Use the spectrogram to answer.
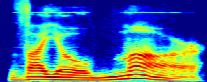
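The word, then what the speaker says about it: וַיֹּאמַר: So the non-apocopated form with the stress on the last syllable is going to be Vayomar. Vayomar. So when do we get to see Vayomar instead of Vayomer?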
